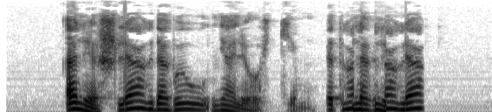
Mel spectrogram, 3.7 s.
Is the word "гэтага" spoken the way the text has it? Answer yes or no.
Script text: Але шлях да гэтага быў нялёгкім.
no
